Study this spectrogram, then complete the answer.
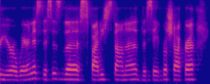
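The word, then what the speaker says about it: स्वाधिष्ठान: spell this right spotistana that W is is pronounced like a V sparistana is how you say that in Sanskrit SVA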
